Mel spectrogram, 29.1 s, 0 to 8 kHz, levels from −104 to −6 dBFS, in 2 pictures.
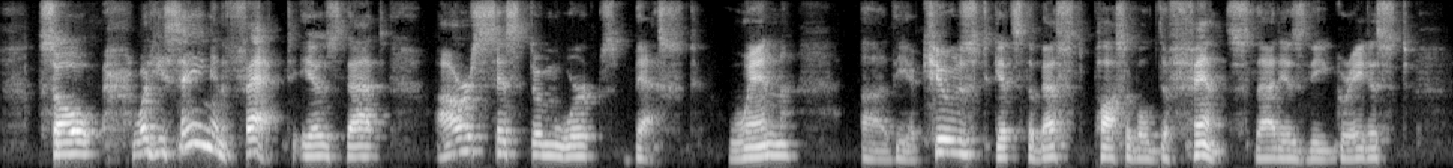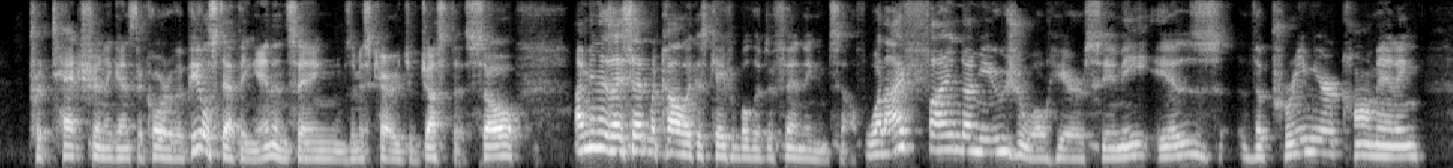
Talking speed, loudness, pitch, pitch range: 130 wpm, -22 LUFS, 140 Hz, 120-175 Hz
